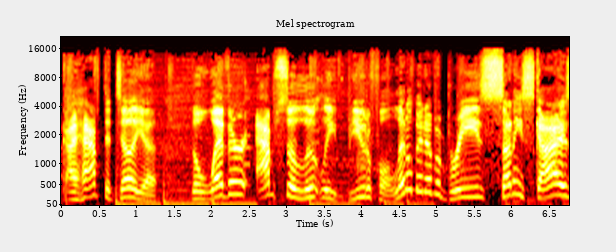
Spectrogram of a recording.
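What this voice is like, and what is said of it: Weather-forecaster style delivery. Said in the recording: “I sound like a meteorologist”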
